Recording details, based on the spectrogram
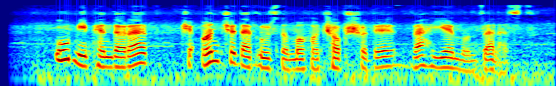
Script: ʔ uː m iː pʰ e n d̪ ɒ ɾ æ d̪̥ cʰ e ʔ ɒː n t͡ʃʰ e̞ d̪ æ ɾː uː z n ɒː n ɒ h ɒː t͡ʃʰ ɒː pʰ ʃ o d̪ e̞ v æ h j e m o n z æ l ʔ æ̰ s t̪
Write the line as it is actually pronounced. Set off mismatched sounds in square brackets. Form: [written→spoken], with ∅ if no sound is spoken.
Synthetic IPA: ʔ uː m iː pʰ e n d̪ [ɒ→ɒː] ɾ æ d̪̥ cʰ e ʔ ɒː n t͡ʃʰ e̞ d̪ æ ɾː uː z n ɒː [n→m] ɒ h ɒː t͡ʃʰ ɒː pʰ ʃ o d̪ e̞ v æ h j e m o n z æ l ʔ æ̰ s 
